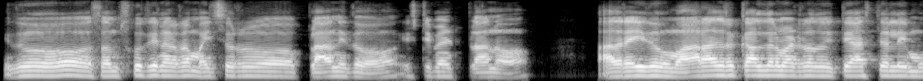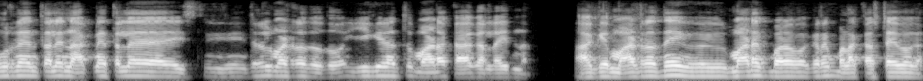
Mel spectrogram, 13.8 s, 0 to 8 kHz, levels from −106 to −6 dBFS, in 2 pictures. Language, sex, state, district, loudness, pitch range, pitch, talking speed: Kannada, male, Karnataka, Mysore, -17 LUFS, 120-135 Hz, 130 Hz, 140 wpm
